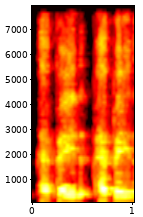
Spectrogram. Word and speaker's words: Pepe: And the Q plan and the Anons are also Peep the Frog, Pepe the Frog, actually, I should say that correctly.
